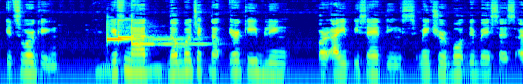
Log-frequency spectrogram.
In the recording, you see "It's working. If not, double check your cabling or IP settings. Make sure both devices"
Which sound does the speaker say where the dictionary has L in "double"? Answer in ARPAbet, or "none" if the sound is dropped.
L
